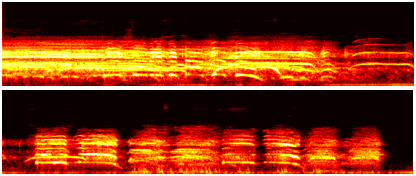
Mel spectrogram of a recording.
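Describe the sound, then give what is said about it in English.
A large crowd outside the courthouse in Minneapolis, US, cheers and shouts loudly at the guilty verdict against a former police officer over George Floyd's death, a sustained roar of voices at first, then breaking into rhythmic chanting bursts with yells in a repeated pattern. “Last night's verdict led to this reaction from crowds outside the courthouse.”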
